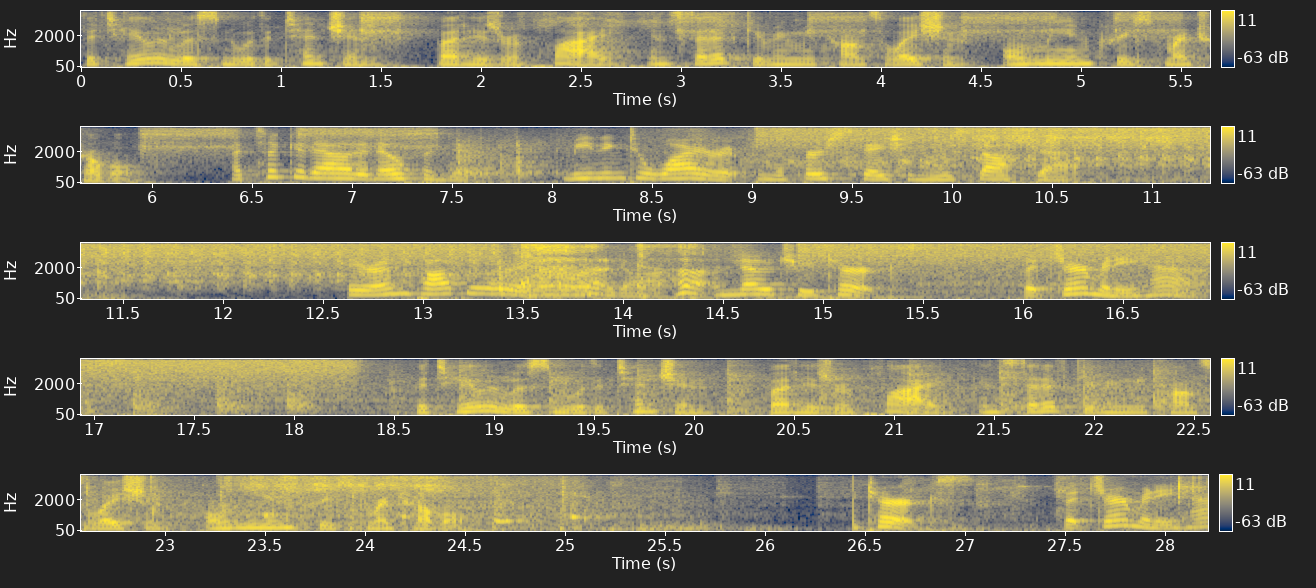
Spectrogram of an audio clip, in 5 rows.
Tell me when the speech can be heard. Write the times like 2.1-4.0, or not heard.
0.0-10.7, 12.6-17.2, 18.6-24.6, 26.4-28.1.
